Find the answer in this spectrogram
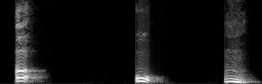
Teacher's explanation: So two vowels, short vowels, and one consonant, nasal consonant, M. Three sounds constitute one syllable.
